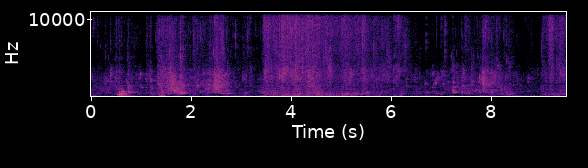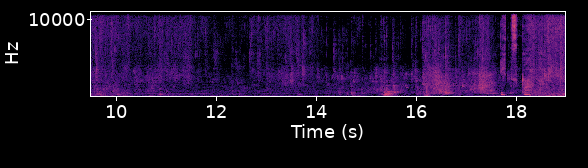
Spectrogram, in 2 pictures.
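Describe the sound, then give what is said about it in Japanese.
Bath water is poured to rinse someone, giving a continuous soft wash of splashing and running water with a few louder surges, while a quiet voice whispers over it. “さあお流しいたしますわね。”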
